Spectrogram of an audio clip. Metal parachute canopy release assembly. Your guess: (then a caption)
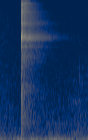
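Solid. The right metal canopy release assembly on a parachute harness is tapped once with the knuckles of the left hand to check that it sounds solid. A single bright metallic clink rings high and briefly, then fades. It sounds solid, as it should.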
